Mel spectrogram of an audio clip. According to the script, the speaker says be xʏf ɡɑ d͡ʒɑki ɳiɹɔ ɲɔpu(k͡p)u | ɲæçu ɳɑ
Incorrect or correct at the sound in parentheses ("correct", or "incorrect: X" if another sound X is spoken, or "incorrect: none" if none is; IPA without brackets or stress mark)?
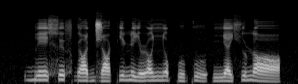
incorrect: k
